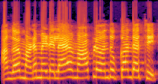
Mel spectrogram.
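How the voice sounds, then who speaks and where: A woman's voice: very high voice, fairly even intonation, quick pace, sharp tone, highs cut off. A woman voicing a cruel, scheming stepmother in a cartoon drama, bossy and threatening. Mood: scornful.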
